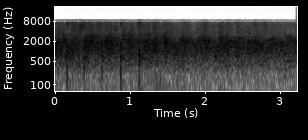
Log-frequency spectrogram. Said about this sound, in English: brother, you need a round of applause for everything you do for this church, man.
